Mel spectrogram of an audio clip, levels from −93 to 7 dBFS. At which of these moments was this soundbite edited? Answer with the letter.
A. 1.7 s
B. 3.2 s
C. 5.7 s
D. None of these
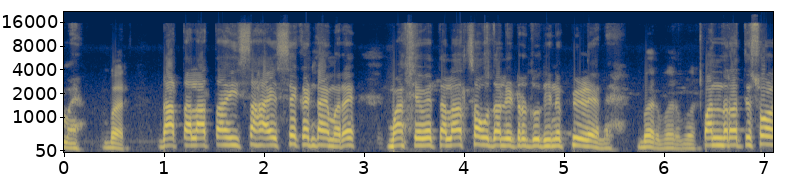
B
